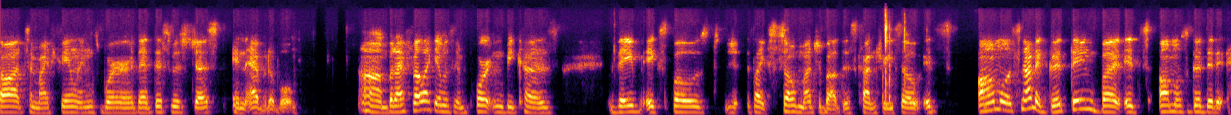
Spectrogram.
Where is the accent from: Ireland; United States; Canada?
United States; Maryland; I'm from Maryland, but being around DC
